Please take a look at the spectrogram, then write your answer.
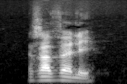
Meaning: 1. to restore 2. to swallow again 3. to debase
- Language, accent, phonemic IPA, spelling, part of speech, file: French, France, /ʁa.va.le/, ravaler, verb, LL-Q150 (fra)-ravaler.wav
